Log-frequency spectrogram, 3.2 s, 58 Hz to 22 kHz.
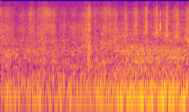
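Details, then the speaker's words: Engine with missing cylinders heard at the exhaust: lumpy uneven pulse near three beats a second under wind noise, running badly and smelling terrible; scan tool suggested faulty O2 sensor or vacuum leak, smoke test planned, no misfire codes shown. "see listen to the exhaust it didn't tell you that's she's not running right hear them shouldn't be like that and she smells terrible"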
